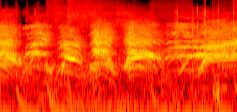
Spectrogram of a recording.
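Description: A crowd of people celebrates a tug of war win in a sports league, shouting and cheering in loud overlapping waves of yells and whoops.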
